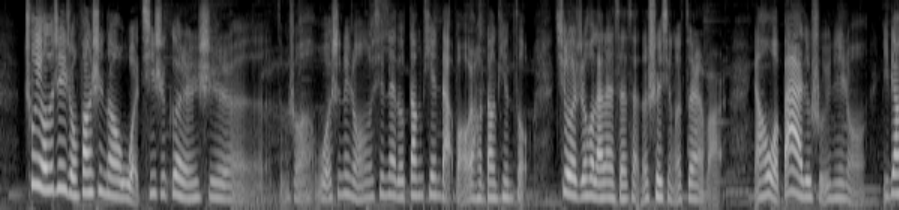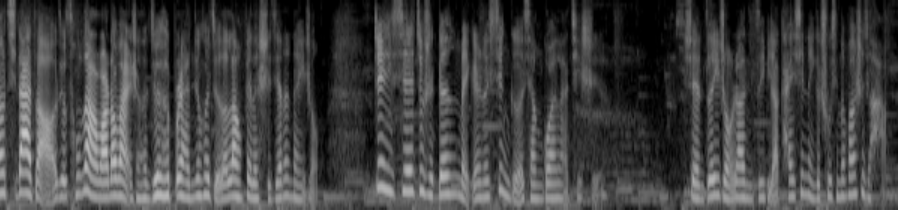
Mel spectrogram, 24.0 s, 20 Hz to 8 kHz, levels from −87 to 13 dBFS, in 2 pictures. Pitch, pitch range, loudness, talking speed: 225 Hz, 205-255 Hz, -22 LUFS, 320 characters per minute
